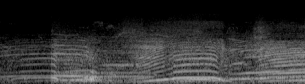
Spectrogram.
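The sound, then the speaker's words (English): Cattle mooing in crowded, rusty fenced enclosures full of ear-tagged cows. Overlapping low, drawn-out moos slide up and down in pitch, one blending into the next. “There are cows as far as he can see in all directions, crammed into rusty fenced enclosures.”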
